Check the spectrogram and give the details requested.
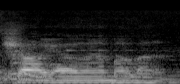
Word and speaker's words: Shyamalan: It's spelled like Shyamalan, but pronounced Shyamalan.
